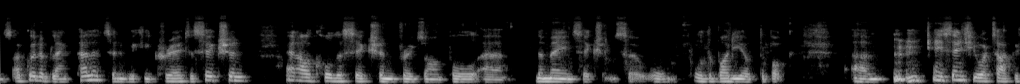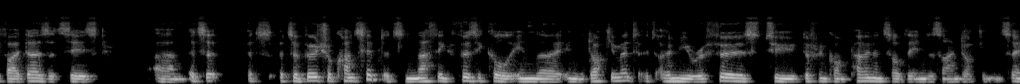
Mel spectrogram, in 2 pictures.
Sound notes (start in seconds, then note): 8.7 clears throat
